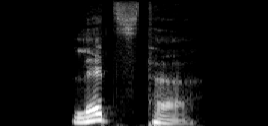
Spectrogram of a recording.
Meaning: inflection of letzte: 1. strong/mixed nominative masculine singular 2. strong genitive/dative feminine singular 3. strong genitive plural
- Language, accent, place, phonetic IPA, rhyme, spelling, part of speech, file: German, Germany, Berlin, [ˈlɛt͡stɐ], -ɛt͡stɐ, letzter, adjective, De-letzter.ogg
